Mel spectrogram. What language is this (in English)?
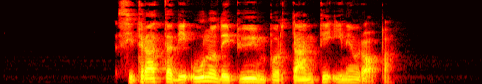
Italian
